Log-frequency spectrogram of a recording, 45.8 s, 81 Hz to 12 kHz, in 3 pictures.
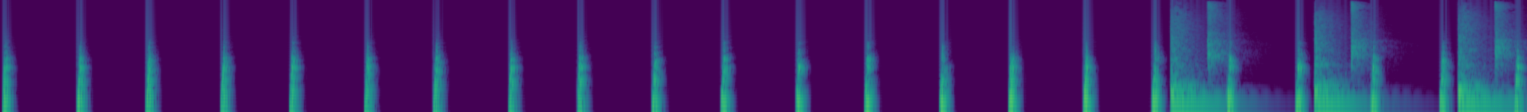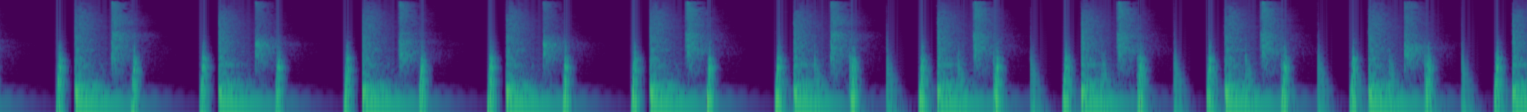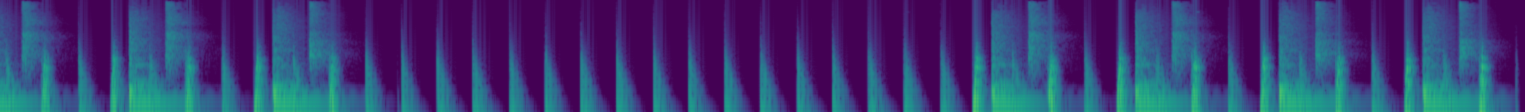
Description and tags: Music for film intro
Intro music for film.
Completed on Logic Pro December 2015
electronic, music, Unfinished, synth, atmosphere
